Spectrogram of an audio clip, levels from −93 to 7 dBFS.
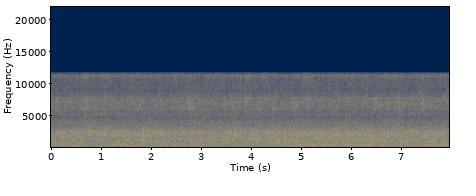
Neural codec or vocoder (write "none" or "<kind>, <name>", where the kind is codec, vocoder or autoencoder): codec, HILCodec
